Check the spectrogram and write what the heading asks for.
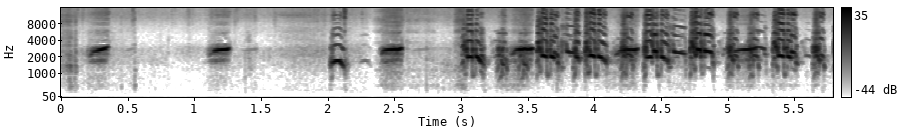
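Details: Female grey francolin, locally called teetar, calling: a few isolated clipped notes, then a rapid harsh chattering series of grating, rising squawks packed closely together.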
